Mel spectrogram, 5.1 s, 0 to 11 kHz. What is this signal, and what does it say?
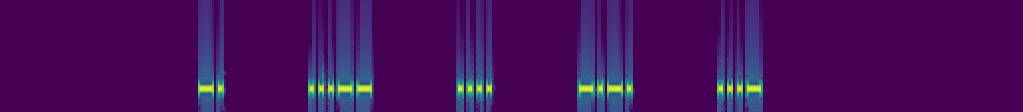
Morse code, heard as a keyed tone, about 52 wpm, spaced as for 17 wpm, 700 Hz. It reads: N3HCV
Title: USA Call Signs - 5 Characters - 6x Character Spacing - 50wpm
